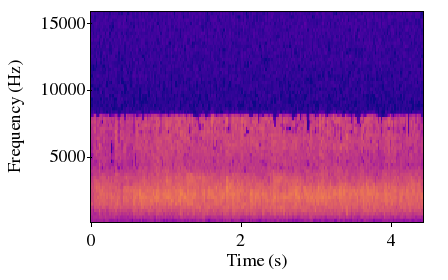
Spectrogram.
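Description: A church audience applauds for Jesus during a sermon, steadily for several seconds, a dense, even wash of many hands clapping at once with no pauses and no voices on top.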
